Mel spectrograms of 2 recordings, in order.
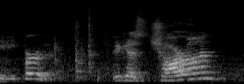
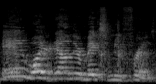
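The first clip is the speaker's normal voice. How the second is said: cheery parent; 8 semitones higher than usual. Acted. Parents stuffing coins in their dead daughter's mouth, chirpy send-off. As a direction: send her off like a chirpy mom.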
